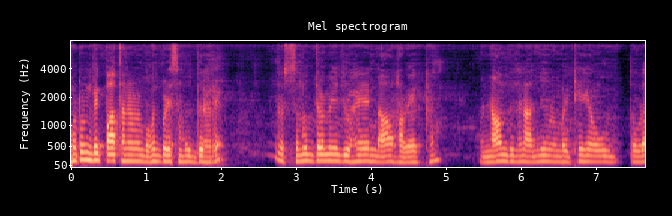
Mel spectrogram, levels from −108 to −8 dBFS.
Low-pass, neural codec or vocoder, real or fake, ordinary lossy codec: 7.2 kHz; codec, 44.1 kHz, 2.6 kbps, SNAC; fake; none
